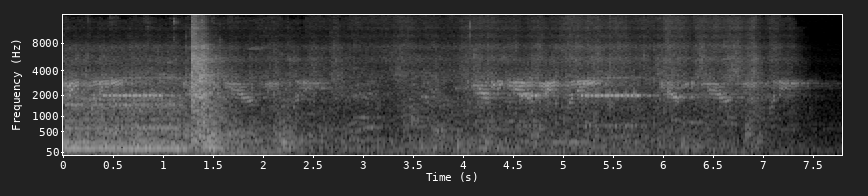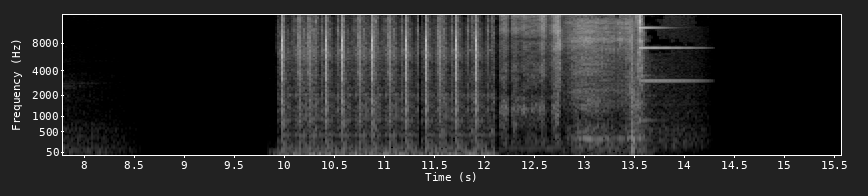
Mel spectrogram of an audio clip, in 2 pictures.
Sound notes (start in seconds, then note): 2.6 woman speaking over intercom; 12.5 typewriter clicking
